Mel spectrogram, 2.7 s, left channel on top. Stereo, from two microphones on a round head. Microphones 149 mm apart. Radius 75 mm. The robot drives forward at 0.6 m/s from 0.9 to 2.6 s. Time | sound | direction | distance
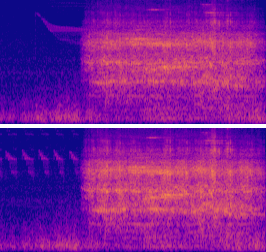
1.2 | breathing | 10° right (ahead or behind) | 1.4 m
